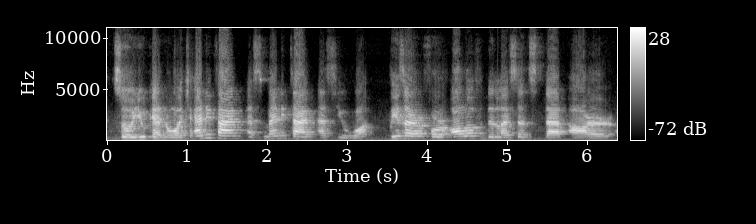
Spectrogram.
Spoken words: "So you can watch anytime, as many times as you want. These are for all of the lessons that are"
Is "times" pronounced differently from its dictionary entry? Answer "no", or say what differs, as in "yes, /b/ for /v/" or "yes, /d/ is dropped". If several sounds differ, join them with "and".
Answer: yes, /z/ is dropped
